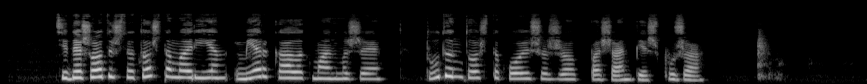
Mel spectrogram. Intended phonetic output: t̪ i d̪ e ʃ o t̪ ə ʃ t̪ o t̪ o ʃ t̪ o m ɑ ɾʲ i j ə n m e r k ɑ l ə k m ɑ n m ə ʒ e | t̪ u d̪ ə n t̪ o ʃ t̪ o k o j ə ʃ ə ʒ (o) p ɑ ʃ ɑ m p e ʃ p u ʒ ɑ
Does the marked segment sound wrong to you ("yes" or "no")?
no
